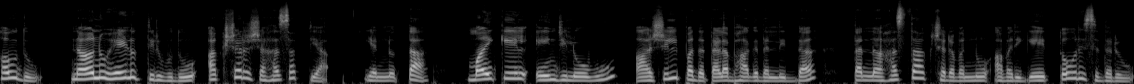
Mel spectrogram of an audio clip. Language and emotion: Kannada, neutral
